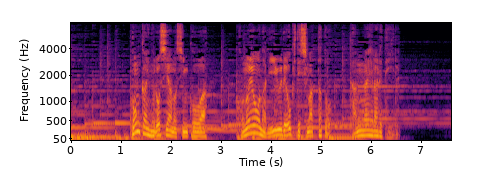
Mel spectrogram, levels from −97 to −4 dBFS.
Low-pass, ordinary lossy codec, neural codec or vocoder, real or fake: none; none; none; real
